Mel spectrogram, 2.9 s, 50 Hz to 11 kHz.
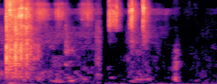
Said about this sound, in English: All right, roll your shooting dice. I'm going to spend a penny on that, a 3 and a 1.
